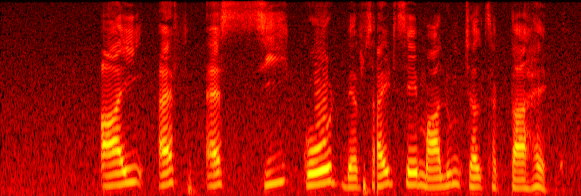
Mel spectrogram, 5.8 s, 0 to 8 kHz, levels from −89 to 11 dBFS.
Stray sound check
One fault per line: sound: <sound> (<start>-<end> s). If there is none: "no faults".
sound: dropout (3.7-3.8 s)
